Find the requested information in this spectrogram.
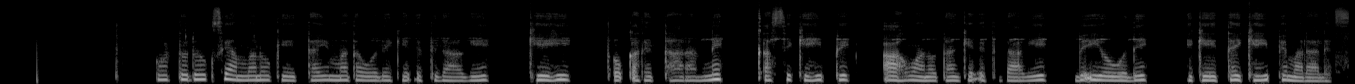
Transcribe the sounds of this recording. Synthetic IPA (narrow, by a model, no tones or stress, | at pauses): ʔɔɾt̪ɔd̪oːksɪɐmːɐnɔke̞ːt̪ːɐjmɐt̪ɐwɔd̪ɛke̞ːt̪ʼɛt̪ːɪd̪aːɡe̞ː | kʰeːɦɪ | t̪ʼɔkʼːɐt̪ɛt̪ʰːaːɾɐnːɛ | kʼɐsːɪkeːhɪpːɛ | ʔaːɦʊwaːnɔt̪ːɐnkeːt̪ʼːɛt̪ːɪd̪aːɡe̞ː | bɛʔɪjoːwɔd̪ɛ | hɛke̞ːt̪ːɐjkeːhɪpːɛmɐlaːlɛs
